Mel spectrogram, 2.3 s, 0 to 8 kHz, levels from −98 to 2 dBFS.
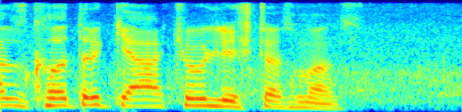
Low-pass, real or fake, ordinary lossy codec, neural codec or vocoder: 7.2 kHz; real; MP3, 64 kbps; none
